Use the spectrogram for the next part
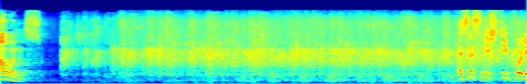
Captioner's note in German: Beifall CDU und SPD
